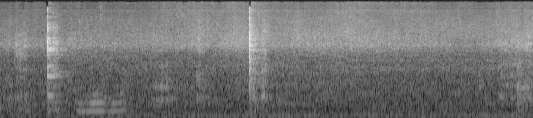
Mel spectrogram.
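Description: Onions frying in a pan for beef biryani give off a faint, steady sizzle, broken by two brief sharp scrapes of a utensil against the pan.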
